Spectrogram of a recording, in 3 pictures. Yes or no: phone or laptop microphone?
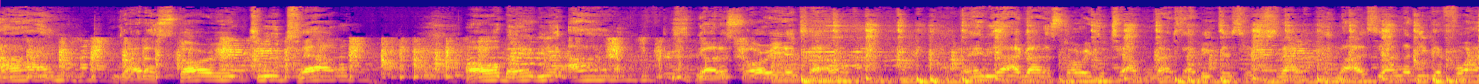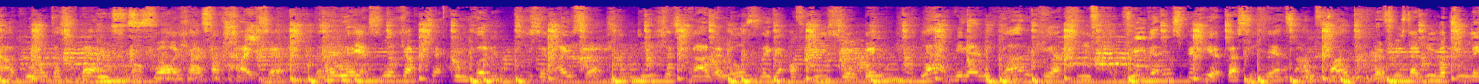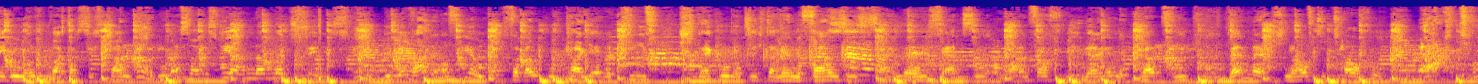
yes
